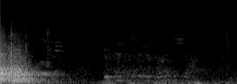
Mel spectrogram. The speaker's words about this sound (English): Oh, yo, I'm gonna pop this balloon, bro.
